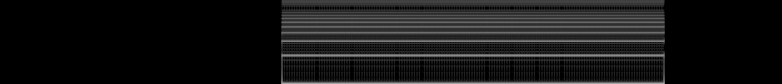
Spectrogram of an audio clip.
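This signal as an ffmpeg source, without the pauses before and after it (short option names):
-f lavfi -i "aevalsrc='0.0708*(2*lt(mod(1460*t,1),0.1)-1)':d=3.82:s=44100"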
